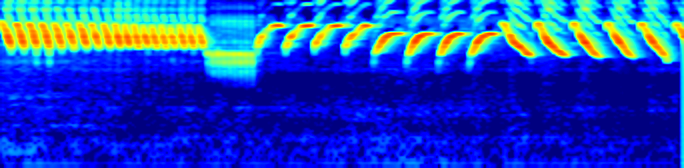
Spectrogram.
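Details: Canary training song with a fast, even high trill, then a short lower rattling roll, followed by a run of bright descending slurred whistles repeated about four times a second, with faint higher overtones.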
